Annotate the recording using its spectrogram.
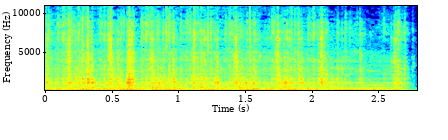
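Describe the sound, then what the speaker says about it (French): A sewing machine topstitches fabric in a steady, continuous run of rapid needle strokes, close and fairly loud, before it stops abruptly at the end, with no voices. "Terminez donc le tour de votre surpiqûre en revenant au niveau du point de départ."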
